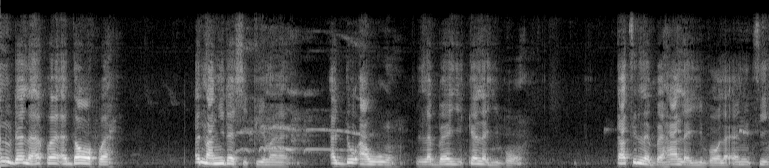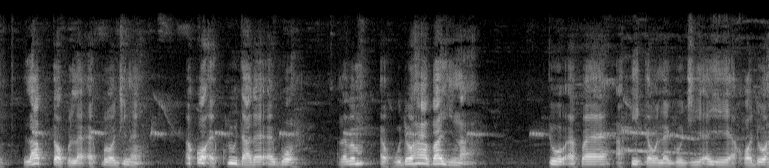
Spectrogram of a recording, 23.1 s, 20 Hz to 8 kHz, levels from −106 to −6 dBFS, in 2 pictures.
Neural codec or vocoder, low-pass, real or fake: none; 7.2 kHz; real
